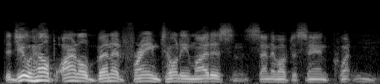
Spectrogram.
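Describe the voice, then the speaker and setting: An actor playing a tough, persistent private investigator in a 1950s radio drama, with a clipped, pressing manner. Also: male voice, medium pitch, lively intonation, a little fast, a little mellow, no echo, lightly acted. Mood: hard, pressing. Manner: clipped, hard-boiled, pressing. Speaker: lead actor and narrator. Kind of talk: 1950s radio detective acting. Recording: muffled 1950s radio recording, music.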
